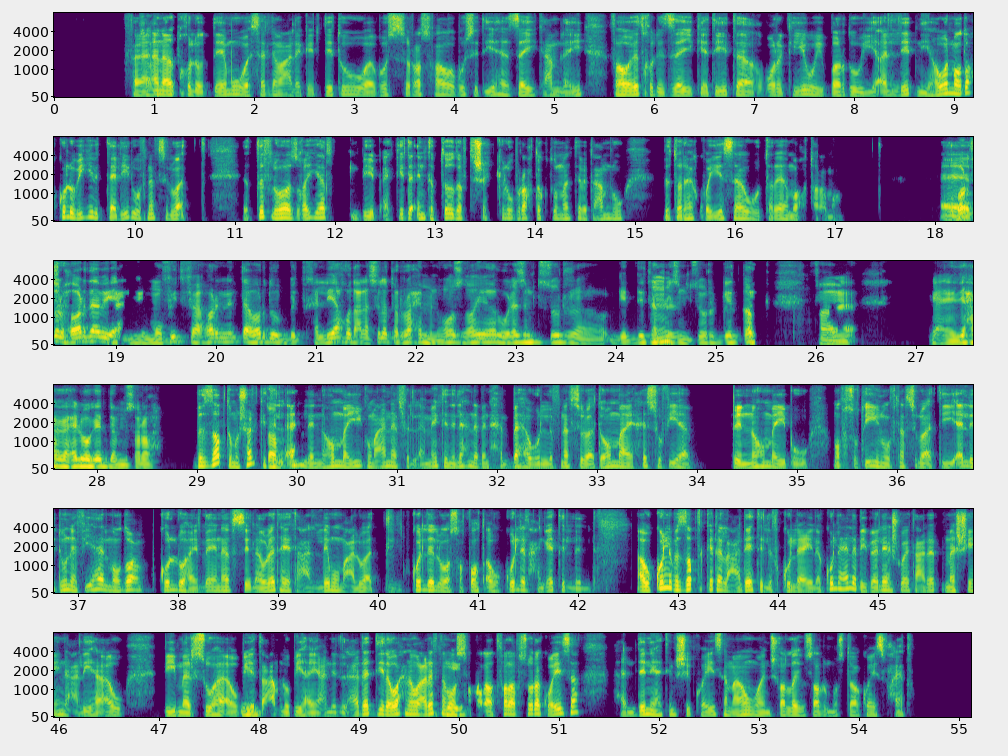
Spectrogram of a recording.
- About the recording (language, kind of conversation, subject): Arabic, podcast, إزاي بتعلّم ولادك وصفات العيلة؟
- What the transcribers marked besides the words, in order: none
